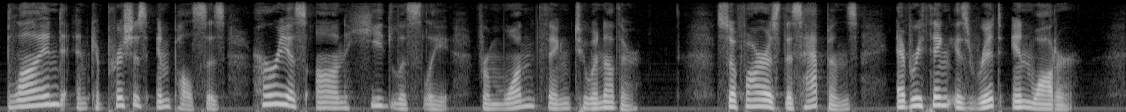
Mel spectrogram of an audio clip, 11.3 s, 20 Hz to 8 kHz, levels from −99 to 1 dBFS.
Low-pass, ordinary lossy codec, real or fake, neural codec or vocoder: 7.2 kHz; Opus, 64 kbps; real; none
